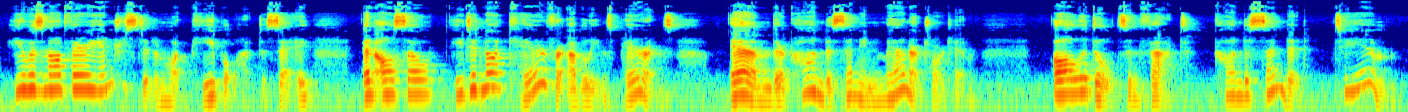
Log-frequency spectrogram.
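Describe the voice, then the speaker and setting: A woman reads a children's novel aloud as a storyteller, with deliberate, dramatic phrasing. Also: a little high, very animated, creaky, rough recording. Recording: noticeable background noise.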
